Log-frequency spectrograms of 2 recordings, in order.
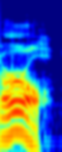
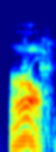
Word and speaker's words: oil: That'd be, or we call it Earl. Earl. You know man. Call it Earl because that's how they say it down there to buy you.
